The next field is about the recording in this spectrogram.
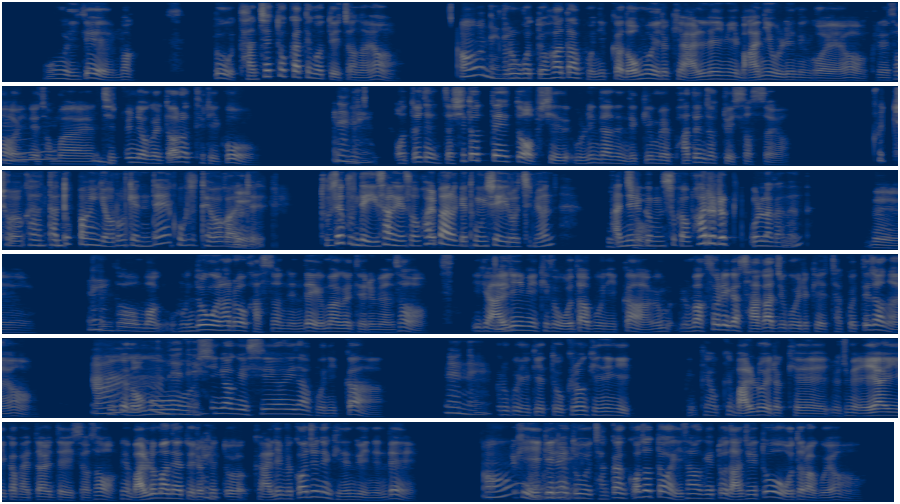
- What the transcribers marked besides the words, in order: other background noise
- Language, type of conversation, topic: Korean, podcast, 디지털 기기로 인한 산만함을 어떻게 줄이시나요?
